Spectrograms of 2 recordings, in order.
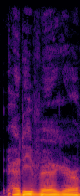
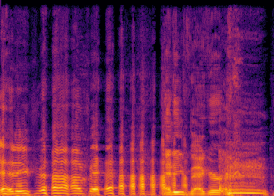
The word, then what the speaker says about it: Eddie Vedder: Eddie Vedder. I'm sorry. – You didn't even say his name right. Eddie Vedder.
